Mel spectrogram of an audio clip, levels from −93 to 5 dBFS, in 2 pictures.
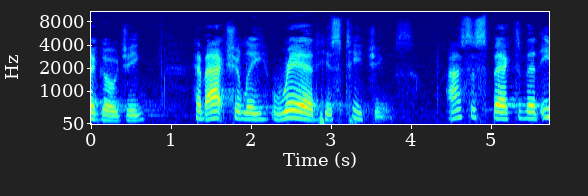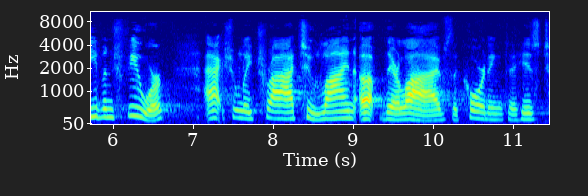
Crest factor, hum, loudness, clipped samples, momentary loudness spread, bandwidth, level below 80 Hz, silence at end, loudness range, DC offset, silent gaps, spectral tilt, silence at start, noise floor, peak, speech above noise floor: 20 dB; none; -37 LUFS; under 0.1%; 16 LU; 10 kHz; -82 dBFS; 0 s; 6 LU; under 0.1%; none; -4 dB/octave; 0 s; -70 dBFS; -18 dBFS; 33 dB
